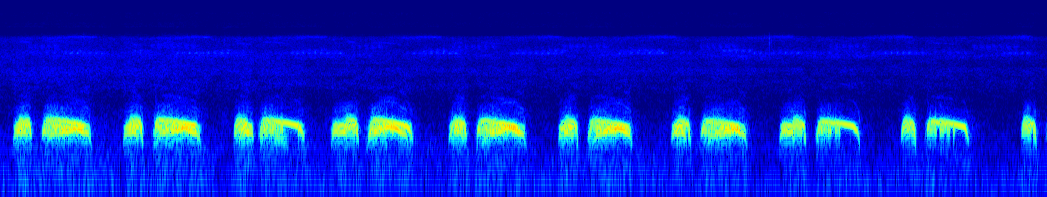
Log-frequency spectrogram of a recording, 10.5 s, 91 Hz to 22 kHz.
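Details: Spotted dove kept as a ground decoy bird, recorded at Hơmon, Sa Thầy, Kon Tum, Vietnam, on 7/9/2018: steady mellow coos in short paired phrases, each note slightly falling, repeated roughly once a second with brief pauses.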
